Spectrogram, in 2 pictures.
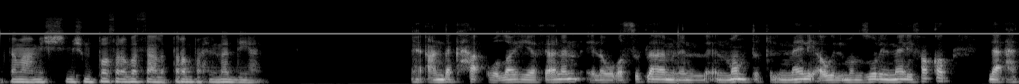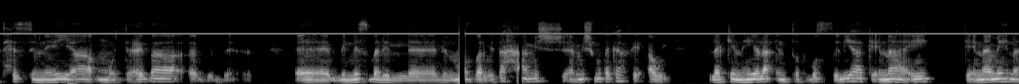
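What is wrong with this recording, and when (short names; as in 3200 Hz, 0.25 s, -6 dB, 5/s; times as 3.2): tone 4200 Hz -30 dBFS
6.78 gap 3.8 ms
14.78–14.84 gap 63 ms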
